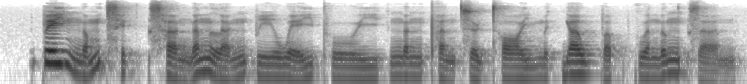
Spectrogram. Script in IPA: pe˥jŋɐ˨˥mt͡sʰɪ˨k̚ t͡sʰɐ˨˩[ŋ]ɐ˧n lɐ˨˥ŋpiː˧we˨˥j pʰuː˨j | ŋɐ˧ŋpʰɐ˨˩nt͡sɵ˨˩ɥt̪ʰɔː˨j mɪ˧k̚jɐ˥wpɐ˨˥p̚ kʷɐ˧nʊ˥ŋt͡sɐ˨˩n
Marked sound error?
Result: no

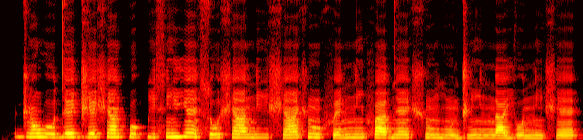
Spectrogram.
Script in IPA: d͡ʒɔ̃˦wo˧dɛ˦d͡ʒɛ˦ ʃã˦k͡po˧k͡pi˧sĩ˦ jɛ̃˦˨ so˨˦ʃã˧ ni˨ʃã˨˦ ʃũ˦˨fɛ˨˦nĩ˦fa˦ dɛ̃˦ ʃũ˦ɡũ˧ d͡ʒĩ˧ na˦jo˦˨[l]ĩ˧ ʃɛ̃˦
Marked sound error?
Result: yes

